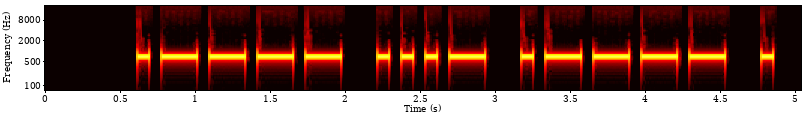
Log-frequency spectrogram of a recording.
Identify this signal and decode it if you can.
Morse code, heard as a keyed tone, about 15 wpm, 700 Hz. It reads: 1V1E
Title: Four Challenging Letter-Number Combinations 15wpm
